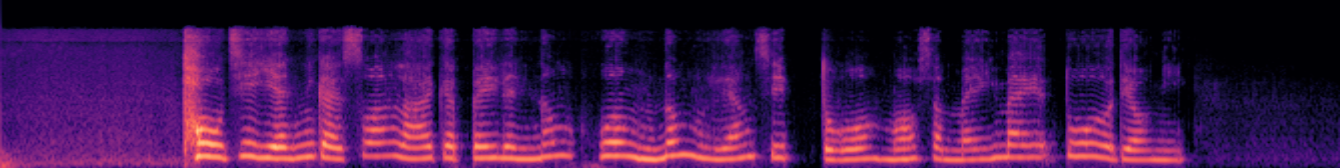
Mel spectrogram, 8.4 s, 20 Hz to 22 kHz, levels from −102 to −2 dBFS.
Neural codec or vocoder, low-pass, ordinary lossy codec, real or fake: codec, 16 kHz in and 24 kHz out, 0.4 kbps, LongCat-Audio-Codec, fine tuned four codebook decoder; 10.8 kHz; Opus, 32 kbps; fake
